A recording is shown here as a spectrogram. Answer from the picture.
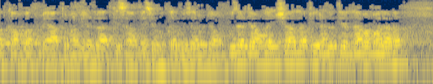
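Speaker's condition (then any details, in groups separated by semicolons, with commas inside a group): No condition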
